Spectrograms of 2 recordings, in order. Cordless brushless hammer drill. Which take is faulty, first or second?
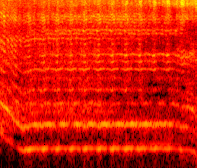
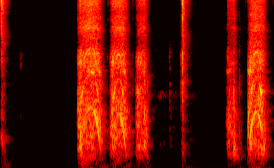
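second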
